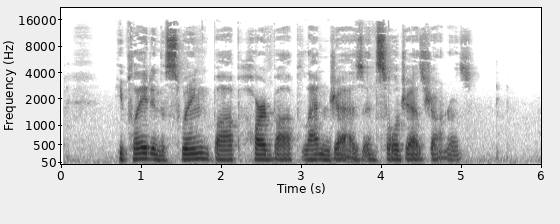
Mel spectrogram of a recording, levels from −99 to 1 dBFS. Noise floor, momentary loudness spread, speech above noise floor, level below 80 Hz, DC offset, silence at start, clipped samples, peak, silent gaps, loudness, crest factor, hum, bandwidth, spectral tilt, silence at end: -57 dBFS; 11 LU; 36 dB; -52 dBFS; under 0.1%; 0.7 s; under 0.1%; -4 dBFS; none; -21 LUFS; 18 dB; none; 16 kHz; -5 dB/octave; 0.9 s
